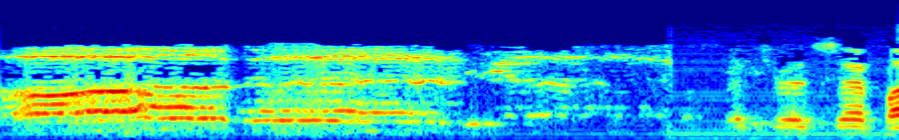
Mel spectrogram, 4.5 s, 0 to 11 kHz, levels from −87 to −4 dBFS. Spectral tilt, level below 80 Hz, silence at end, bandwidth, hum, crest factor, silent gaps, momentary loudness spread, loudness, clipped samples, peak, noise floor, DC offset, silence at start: -5 dB/octave; -66 dBFS; 0 s; 4.5 kHz; none; 18 dB; none; 24 LU; -17 LUFS; under 0.1%; 0 dBFS; -41 dBFS; under 0.1%; 0 s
